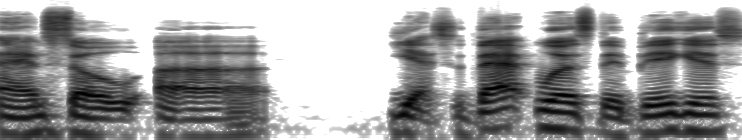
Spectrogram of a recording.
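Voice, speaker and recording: A man with a Southern US accent speaks at a very slow pace in a fairly low voice. His intonation is fairly even, and the recording is very clean with a silent background. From Jacksonville, Florida, US South. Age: 60s. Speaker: podcast guest. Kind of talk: casual chat.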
